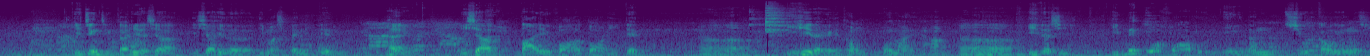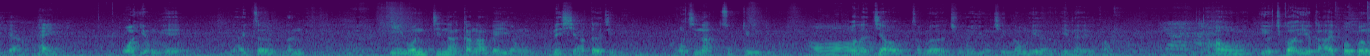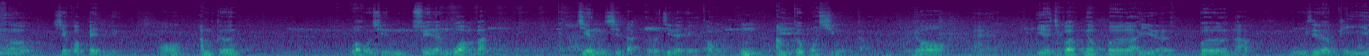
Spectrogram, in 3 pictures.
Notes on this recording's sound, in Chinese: 錄音地點：Louisa Coffee 路易莎咖啡 台南中華店。錄音設備：Samsung S10+。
